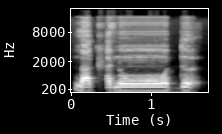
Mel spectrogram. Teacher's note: جی تو یہ لکنود پہ کیا کرا انہیں، دال پہ دو پیش تھے ہٹا کے جزم لگایا آیت کے ختم پہ روکنے کے لیے، ساکن کرا. جیسے ہی ساکن ہوا دال خلخلا کرا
